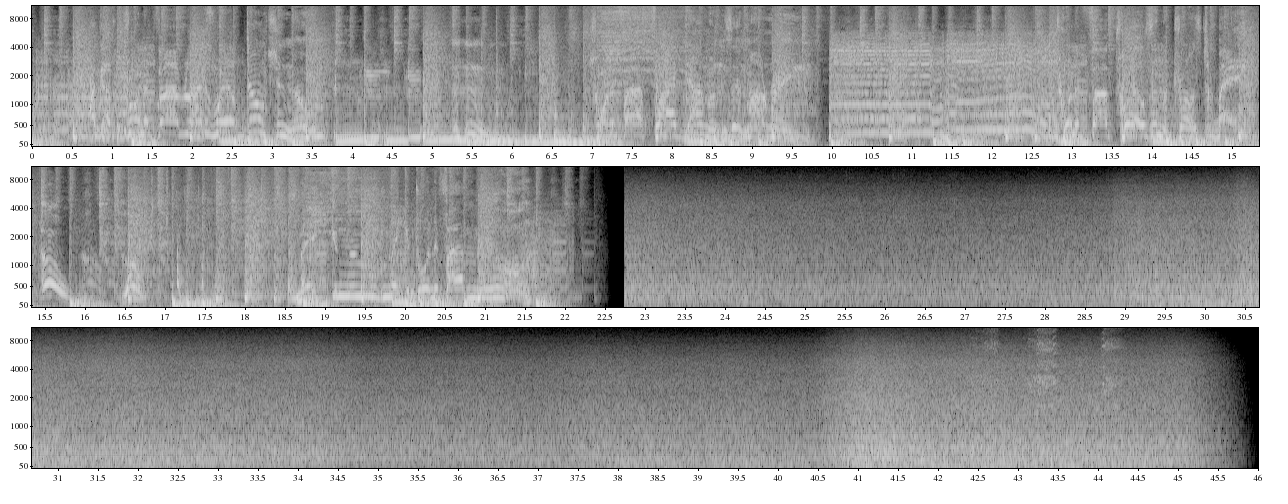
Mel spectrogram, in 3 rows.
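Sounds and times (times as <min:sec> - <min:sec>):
ocean surf washing on beach: 0:00.0 - 0:03.8, 0:07.1 - 0:10.0, 0:22.8 - 0:45.7.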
